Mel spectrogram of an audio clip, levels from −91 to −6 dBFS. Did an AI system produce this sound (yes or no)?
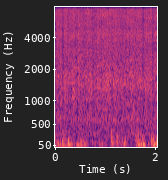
yes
